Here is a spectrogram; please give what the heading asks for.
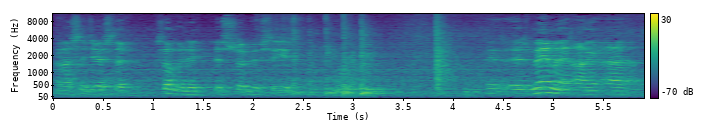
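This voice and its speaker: A man's voice: on the high side, steady tone, recorded from a distance. Scottish man speaking in a noisy echoey hall. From Scotland. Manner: measured, stumbling on repeated words. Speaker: guest speaker. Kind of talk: short talk at a meeting.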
